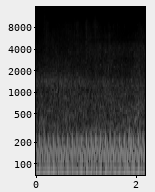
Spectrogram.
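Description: Small boat's engine running steadily, a low chugging with a fast, even pulse.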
